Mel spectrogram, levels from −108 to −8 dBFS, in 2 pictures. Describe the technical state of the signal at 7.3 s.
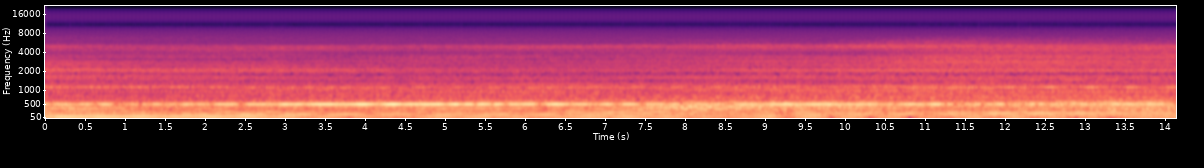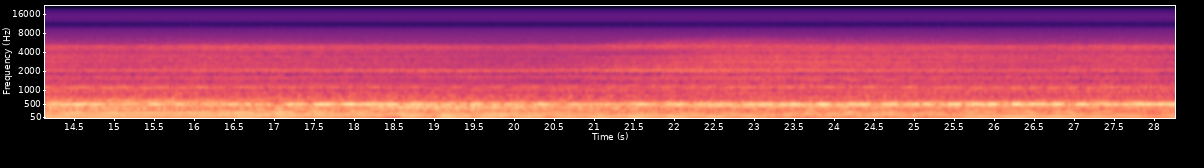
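At 7.3 s a steady, thin buzz with many harmonics sits well under the sound, as it does across the whole clip. This is DECT cordless phone buzz: a nearby DECT handset or base sends a radio burst every 10 ms, and the audio circuit rectifies it into a 100 Hz tone.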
